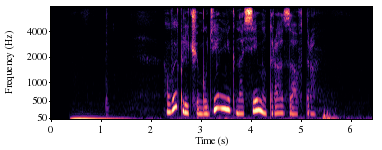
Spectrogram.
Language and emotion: Russian, sad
